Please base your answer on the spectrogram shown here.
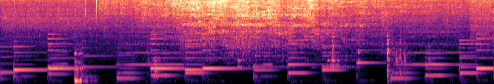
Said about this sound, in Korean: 소고기에 소금, 후추를 넣고 바로 넣어줄게요. 마늘과 함께 구워준다.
